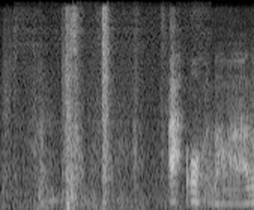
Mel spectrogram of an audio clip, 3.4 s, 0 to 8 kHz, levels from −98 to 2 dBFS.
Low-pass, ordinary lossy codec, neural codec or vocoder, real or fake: 7.2 kHz; Opus, 24 kbps; codec, 16 kHz in and 24 kHz out, 0.6 kbps, FocalCodec, streaming, 4096 codes; fake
